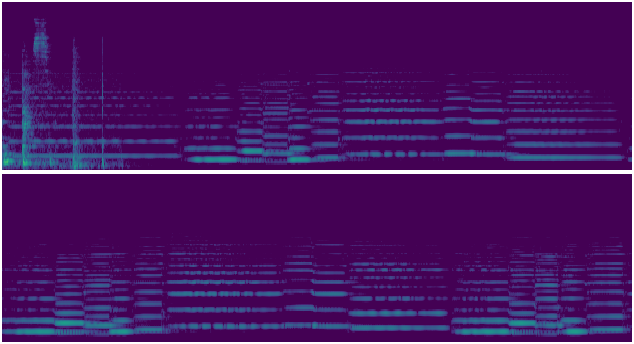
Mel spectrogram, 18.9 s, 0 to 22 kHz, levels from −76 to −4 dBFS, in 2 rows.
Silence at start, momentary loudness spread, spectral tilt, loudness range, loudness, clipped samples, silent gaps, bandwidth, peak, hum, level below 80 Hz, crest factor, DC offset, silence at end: 0 s; 11 LU; -4.5 dB/octave; 5 LU; -46 LUFS; under 0.1%; none; 15.5 kHz; -22 dBFS; none; -78 dBFS; 24 dB; under 0.1%; 0 s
